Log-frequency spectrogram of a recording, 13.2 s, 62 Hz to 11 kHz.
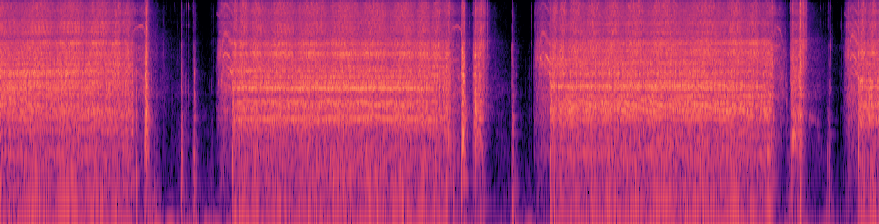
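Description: Milwaukee Gen 3 Fuel brushless impact driver on its highest speed setting, boring 1-inch holes in a wooden board with a spade bit. It runs flat out in long steady bursts and stops briefly three times between holes.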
